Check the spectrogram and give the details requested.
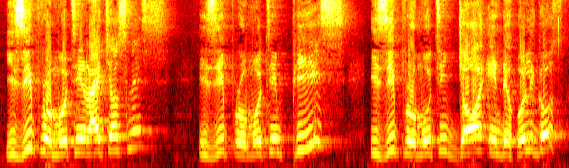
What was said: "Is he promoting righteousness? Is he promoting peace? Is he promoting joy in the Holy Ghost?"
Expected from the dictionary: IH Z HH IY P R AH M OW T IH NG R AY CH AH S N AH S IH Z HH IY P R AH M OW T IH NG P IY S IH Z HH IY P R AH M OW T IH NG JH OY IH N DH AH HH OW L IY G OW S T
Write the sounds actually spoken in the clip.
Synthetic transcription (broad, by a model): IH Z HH IY P R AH M OW T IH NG R AY CH AH S N AH S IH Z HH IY P R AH M OW T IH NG P IY S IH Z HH IY P R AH M OW T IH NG JH OY IH N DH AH HH OW L IY G OW S T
